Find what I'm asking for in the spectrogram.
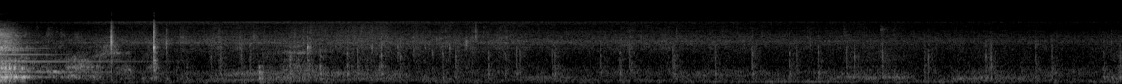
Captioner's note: transmission fluid dripping sound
